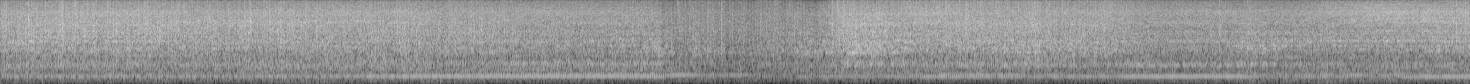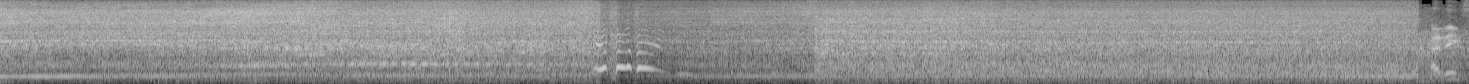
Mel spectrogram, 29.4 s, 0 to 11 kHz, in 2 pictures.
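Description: Kubota SVL95-2s compact track loader running a hydraulic brush cutter that is mowing and shredding standing corn stalks: a steady engine note with a whine over the chopping noise. The sound dips briefly about seven seconds in and again a little past twenty seconds.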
